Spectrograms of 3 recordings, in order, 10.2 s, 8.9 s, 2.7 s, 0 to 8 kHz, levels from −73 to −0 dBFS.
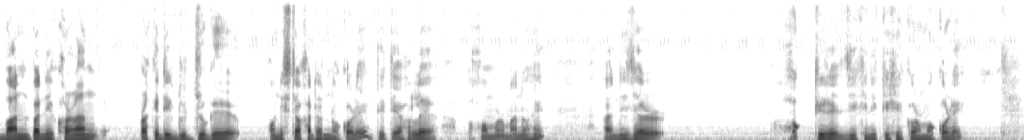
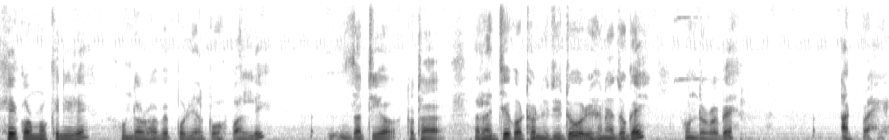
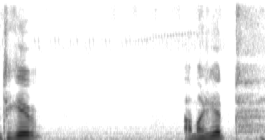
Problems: none marked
